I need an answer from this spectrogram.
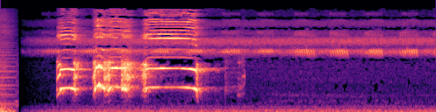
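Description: A rooster crows once, a cock-a-doodle-doo of a few short notes ending in a longer held note, starting a little under a second in. A faint steady high-pitched ambience runs underneath and carries on after the crow.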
